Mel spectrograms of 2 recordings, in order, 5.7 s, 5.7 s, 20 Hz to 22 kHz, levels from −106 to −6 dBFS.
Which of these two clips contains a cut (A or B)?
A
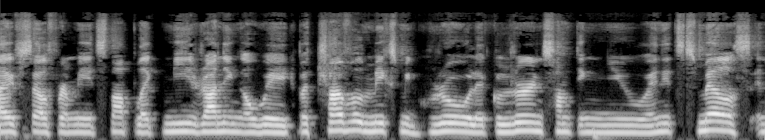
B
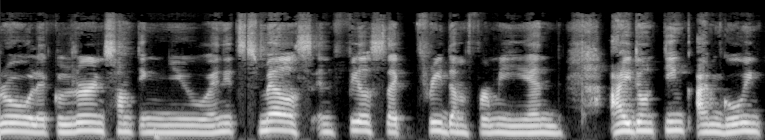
A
